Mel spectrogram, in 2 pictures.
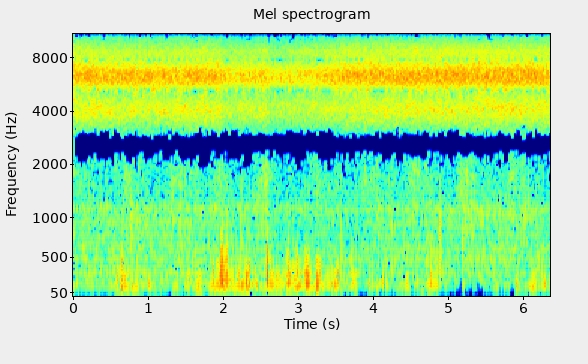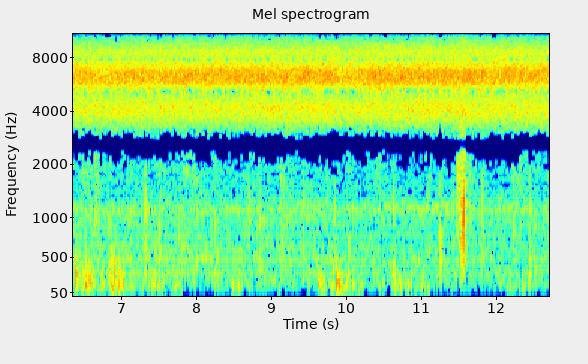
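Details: Ridiculously loud swarm of 13-year periodical cicadas calling from treetops in Nashville, Tennessee: an unwavering piercing high drone filling every second, with faint rustling and handling noise underneath.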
